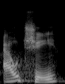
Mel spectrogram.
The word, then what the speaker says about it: OUCHI: Well, the Office of Climate Change and Health Equity, or OUCHI, rhymes with Fauci, wants to scold you.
